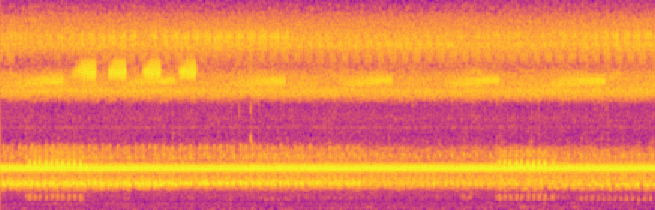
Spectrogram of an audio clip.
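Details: Frogs singing in rice fields in the middle of the night: bursts of rapid pulsed croaking that come and go, over a constant high insect whine and faint pulsed chirping higher up.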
